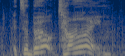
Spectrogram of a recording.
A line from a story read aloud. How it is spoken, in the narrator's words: yells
